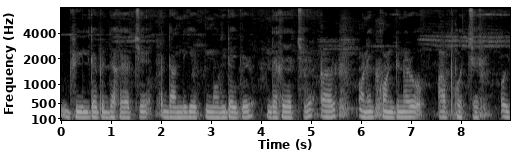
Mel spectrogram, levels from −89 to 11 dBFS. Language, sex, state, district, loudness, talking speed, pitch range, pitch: Bengali, male, West Bengal, Jhargram, -33 LUFS, 120 wpm, 135-145 Hz, 140 Hz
